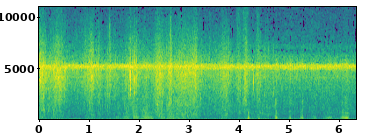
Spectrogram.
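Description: Outdoor forest ambience: a steady high-pitched insect drone with a low hum underneath and scattered faint clicks.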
